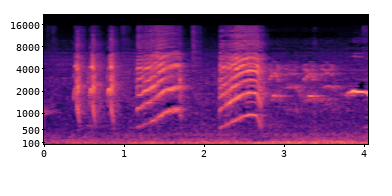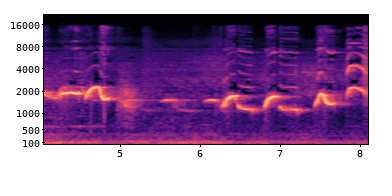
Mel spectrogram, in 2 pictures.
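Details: Poksay singing a lure track for training other birds: a few sharp notes, then rising upswept whistles, then a long run of warbling, looping whistled phrases near the middle pitch, over a steady low hum of flowing water.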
